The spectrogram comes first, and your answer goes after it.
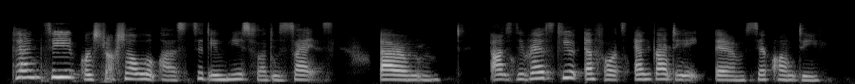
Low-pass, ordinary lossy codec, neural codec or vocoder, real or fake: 7.2 kHz; none; codec, 16 kHz, 0.5 kbps, FreqCodec, larger model; fake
